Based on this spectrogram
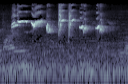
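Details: Oriental magpie-robin singing a lively, fluent song used to prompt other magpie-robins to spread their tails. Clear whistled notes slide and waver, broken by a few sharp, scratchy accents, in one continuous phrase.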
